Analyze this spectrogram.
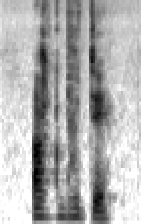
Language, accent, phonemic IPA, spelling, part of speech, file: French, France, /aʁk.bu.te/, arcbouter, verb, LL-Q150 (fra)-arcbouter.wav
- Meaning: alternative form of arc-bouter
